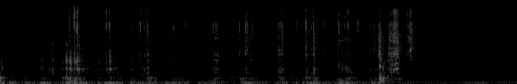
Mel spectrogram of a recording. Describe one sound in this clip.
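A small screwdriver clicks and scrapes as it turns a screw.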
